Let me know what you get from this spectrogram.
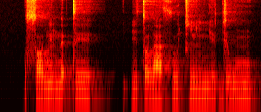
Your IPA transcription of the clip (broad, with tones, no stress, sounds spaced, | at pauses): sʰ ɔ˨ l ĩ˦˨ n ɛ˦ ʔ t e˦ | ʔ i˨ t ɔ̰˦˨ l ä˨ θ u˨ t͡ɕ ĩ˨ ɲ e˦ ɡ ḛ˦˨ w ũ˦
